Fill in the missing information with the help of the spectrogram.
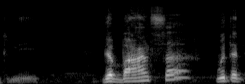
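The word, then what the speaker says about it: Dybantsa: I know you and Charlie are big DeBonsta guys.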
